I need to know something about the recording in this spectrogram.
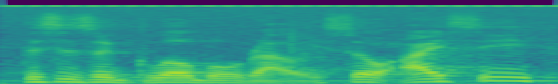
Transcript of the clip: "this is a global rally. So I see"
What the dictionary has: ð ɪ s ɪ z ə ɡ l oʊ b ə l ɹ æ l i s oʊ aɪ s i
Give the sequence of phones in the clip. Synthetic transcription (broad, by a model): ð ɪ s ɪ z ə ɡ l oʊ b l ɹ æ l i s oʊ aɪ s i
